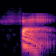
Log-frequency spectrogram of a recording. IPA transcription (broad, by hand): fæn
